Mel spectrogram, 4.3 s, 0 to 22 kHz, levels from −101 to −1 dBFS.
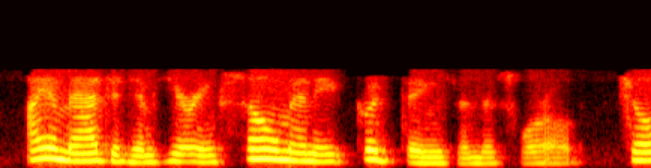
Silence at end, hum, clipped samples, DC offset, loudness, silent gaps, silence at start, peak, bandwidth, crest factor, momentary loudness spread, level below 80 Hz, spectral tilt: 0 s; none; under 0.1%; under 0.1%; -22 LUFS; none; 0.2 s; -6 dBFS; 4 kHz; 16 dB; 14 LU; -64 dBFS; -7 dB/octave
